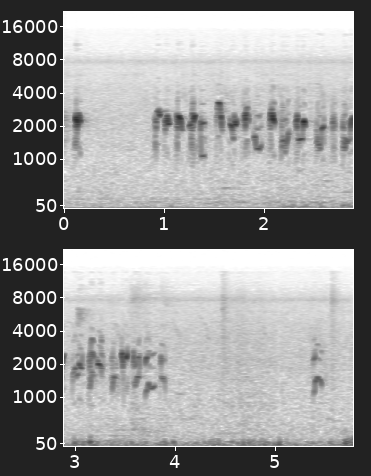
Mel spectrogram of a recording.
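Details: Young yellow-vented bulbul calls, played to rouse a trucuk bird into song: a fast, bubbling string of high chirps for about three seconds, then a couple of isolated notes.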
